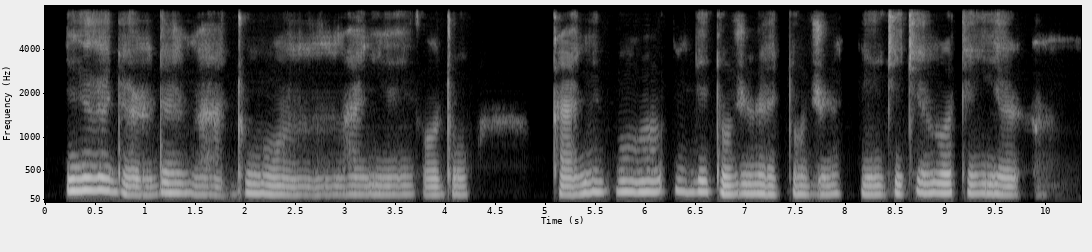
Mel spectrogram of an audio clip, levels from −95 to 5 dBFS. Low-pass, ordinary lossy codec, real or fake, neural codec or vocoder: 7.2 kHz; none; fake; autoencoder, 22.05 kHz, a latent of 192 numbers a frame, VITS, trained on one speaker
